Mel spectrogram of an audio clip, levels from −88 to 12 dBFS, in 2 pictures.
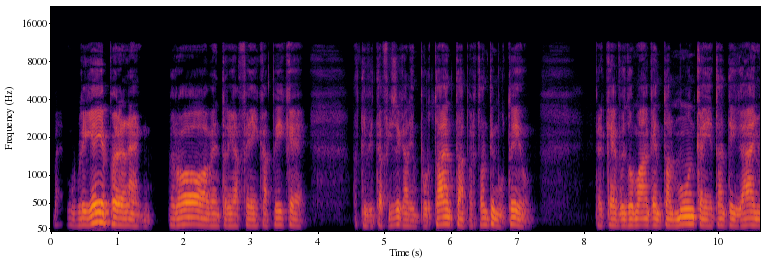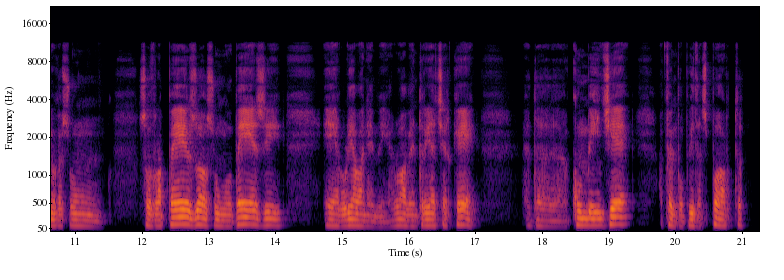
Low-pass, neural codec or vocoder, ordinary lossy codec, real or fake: none; none; none; real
